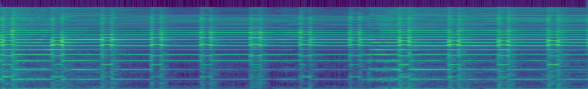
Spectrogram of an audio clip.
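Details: AVSU PZ fire alarm sounder, opened up to show its five terminals, sounding on battery power: loud shrill warbling tone pulsing about twice a second with nothing underneath; the sounder works as it should.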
